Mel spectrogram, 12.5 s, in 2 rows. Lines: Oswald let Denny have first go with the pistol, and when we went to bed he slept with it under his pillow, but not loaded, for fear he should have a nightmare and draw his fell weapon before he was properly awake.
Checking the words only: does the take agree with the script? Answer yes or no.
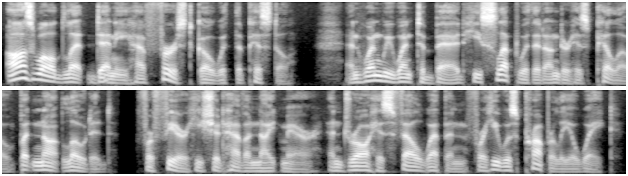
no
